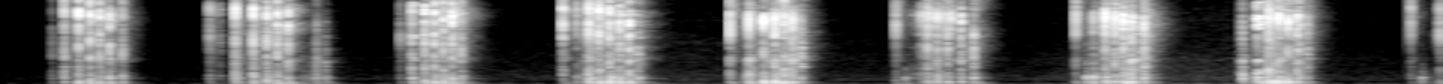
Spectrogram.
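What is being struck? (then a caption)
Plastic panel with raised pyramid studs. Fingertips and nails tap across the rows of small square pyramid studs on a flat grey plastic sheet. The result is a series of short bursts of dry, bright plastic clicking and scratching, each burst about a third of a second long, repeating at a loose, uneven rhythm with quiet gaps between them.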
